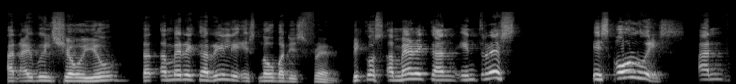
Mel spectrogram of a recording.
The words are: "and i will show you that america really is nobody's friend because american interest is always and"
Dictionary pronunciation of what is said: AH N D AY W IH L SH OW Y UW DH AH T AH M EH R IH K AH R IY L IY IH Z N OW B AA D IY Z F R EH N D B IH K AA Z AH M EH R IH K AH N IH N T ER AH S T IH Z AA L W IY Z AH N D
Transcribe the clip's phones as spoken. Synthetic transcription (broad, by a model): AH N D AY W IH L SH OW Y UW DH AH T AH M EH R IH K AH R IY L IY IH S N OW B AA D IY S F R EH N D B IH K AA S AH M EH R IH K AH N IH N T ER AH S T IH S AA L W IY S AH N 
